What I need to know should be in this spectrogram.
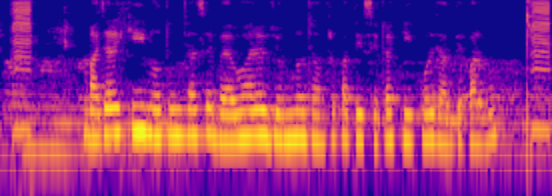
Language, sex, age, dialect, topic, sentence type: Bengali, female, 31-35, Standard Colloquial, agriculture, question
